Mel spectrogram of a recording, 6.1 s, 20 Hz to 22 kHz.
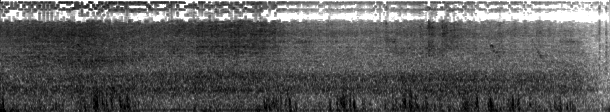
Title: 2018 linclon Navigator grinding noise 5 years linclon still can’t fix it.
